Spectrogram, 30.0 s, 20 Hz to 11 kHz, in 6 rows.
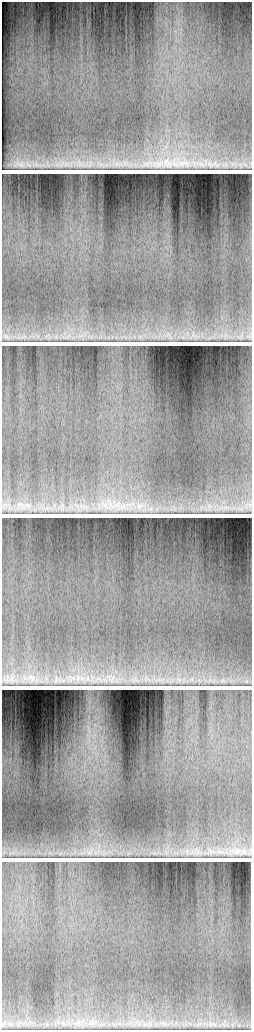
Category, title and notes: Sound effects > Natural elements and explosions
gusts on plastic net 1
Gusts on plastic net. A plastic net is set in a appropriated place under a stong wind during low tide.
effect, field-recording, gale, gust, gusts, natural, net, plastic, storm, Villard, weather, wind, windy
